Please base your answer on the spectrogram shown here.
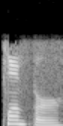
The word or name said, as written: plumper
